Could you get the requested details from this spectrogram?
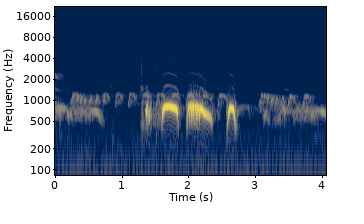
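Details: Decoy spotted dove giving the urging 'gáy thúc' call to lure wild doves, three loud hollow coos after a short lead-in, the last one clipped short, with softer distant cooing before and after.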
